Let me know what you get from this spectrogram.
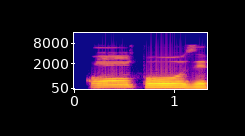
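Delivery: stretched-out word, syllables held long; slow dictation. Shown as a demonstration. Teacher gives pupils the next word to spell, slowly drawn out.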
